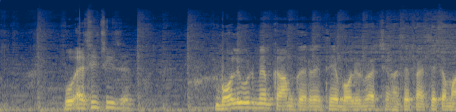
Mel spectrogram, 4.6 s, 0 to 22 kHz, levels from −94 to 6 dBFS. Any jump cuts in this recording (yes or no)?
no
